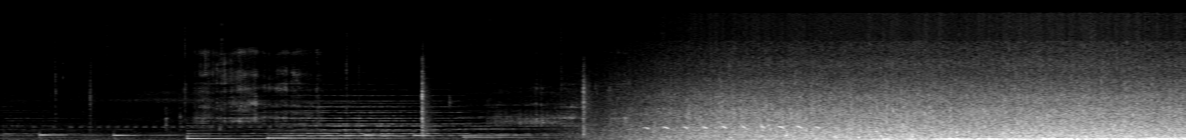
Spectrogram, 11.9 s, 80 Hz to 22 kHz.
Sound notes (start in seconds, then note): 0.1 gentle instrumental music; 5.7 water rushing, birds chirping; 8.0 gentle instrumental music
